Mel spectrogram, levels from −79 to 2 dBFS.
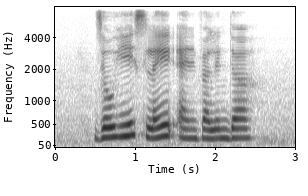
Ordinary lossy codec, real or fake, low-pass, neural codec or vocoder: none; fake; 7.2 kHz; codec, 16 kHz, 0.8 kbps, ZipCodec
